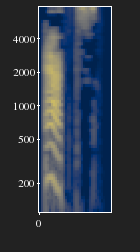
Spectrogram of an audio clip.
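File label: "acts", English, British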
